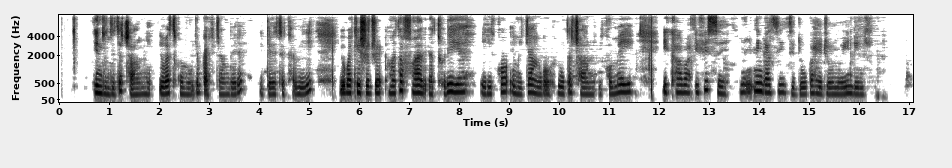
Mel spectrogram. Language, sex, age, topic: Rundi, female, 25-35, education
